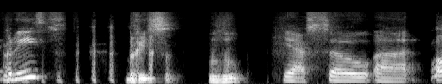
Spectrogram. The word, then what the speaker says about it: Brice: But You mean Brice. Yes. Brice, is that how you say it? Brice?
